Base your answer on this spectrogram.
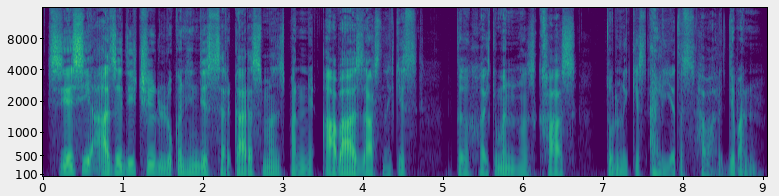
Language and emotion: Kashmiri, neutral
